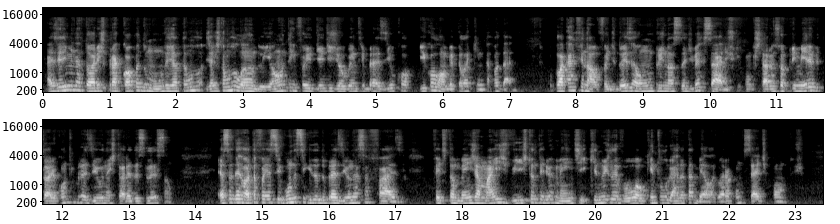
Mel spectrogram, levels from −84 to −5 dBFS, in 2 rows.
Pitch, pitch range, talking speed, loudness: 135 Hz, 125-155 Hz, 195 wpm, -25 LUFS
